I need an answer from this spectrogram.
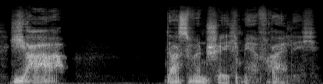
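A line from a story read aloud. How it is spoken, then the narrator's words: Plain. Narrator (German): sagte Denethor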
